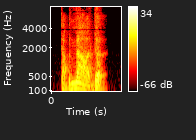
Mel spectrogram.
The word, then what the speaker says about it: tapenade: How to pronounce it correctly? And the in the French the D is pronounced. The D is real hard. Tapenade. – Real hard. – So it's a real hard D. – Yeah, it's a real hard D. So it's tapenade. – How erotic. – And so that's why you have that duh sound in the pronunciation tapenade.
